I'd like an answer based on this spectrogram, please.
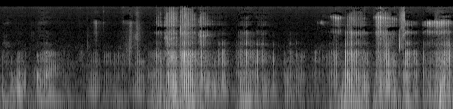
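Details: Soft purring from a domestic cat, quiet at first then building into stronger rumbling breaths in the second half, with a faint airy rasp over the low vibration.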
